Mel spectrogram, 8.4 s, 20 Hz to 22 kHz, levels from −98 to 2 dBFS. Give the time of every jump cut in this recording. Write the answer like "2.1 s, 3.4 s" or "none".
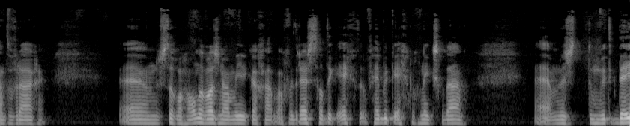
none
